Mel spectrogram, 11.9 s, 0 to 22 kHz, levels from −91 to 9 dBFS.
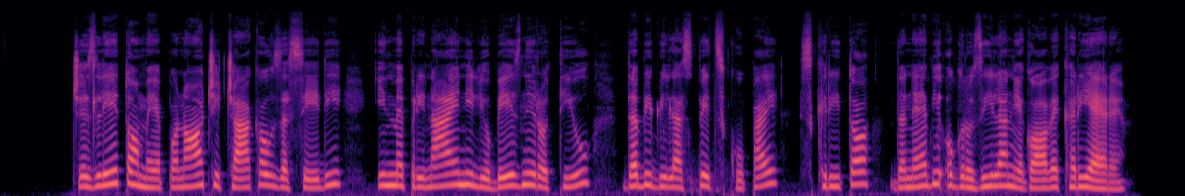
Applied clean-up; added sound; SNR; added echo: neural mask model Resemble Enhance denoiser.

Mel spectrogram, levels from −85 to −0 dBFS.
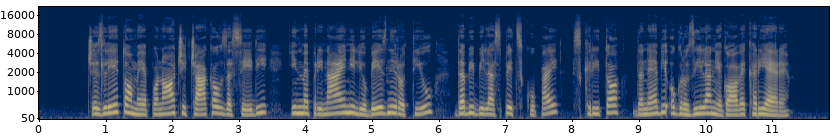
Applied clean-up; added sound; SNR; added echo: none; none; none; none.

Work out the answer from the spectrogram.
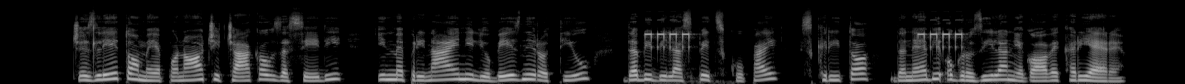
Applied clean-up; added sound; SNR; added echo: classical method Wiener filter.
